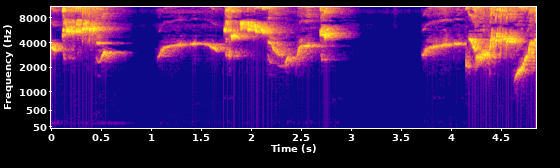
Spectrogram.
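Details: Vigorously singing white-rumped shama of the Medan type, caged: three phrases of rich, warbling whistles mixed with high chatter, separated by brief silences.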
